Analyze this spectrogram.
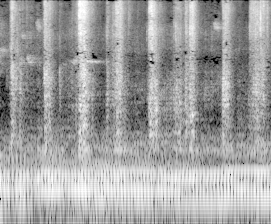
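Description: Footsteps crunch on gravel nearby.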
